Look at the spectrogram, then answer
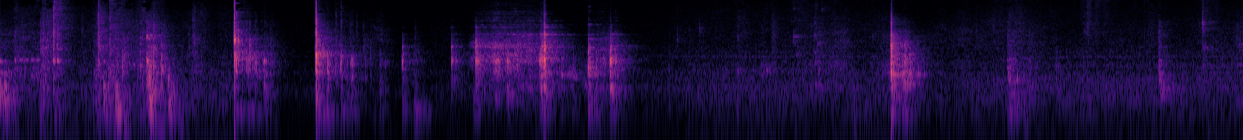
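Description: Meat for carnivore-diet beef jerky being handled in a bowl with Redmond real salt: sparse clinks, taps and knocks of bowl and utensils, close and fairly quiet, separated by pauses.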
